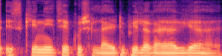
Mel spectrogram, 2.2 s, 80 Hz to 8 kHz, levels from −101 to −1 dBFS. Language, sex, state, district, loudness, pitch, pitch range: Hindi, male, Jharkhand, Garhwa, -15 LUFS, 110 Hz, 105-115 Hz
